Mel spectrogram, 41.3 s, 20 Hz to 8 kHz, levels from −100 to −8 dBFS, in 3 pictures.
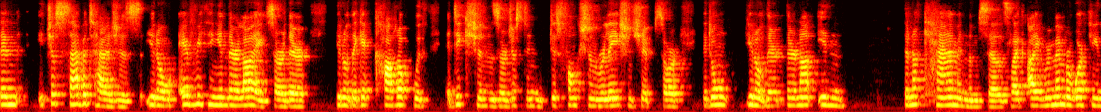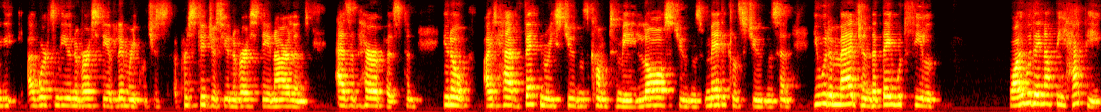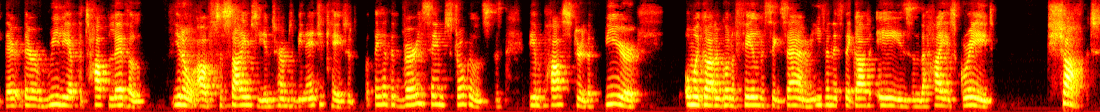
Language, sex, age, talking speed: English, female, 40-59, 200 wpm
